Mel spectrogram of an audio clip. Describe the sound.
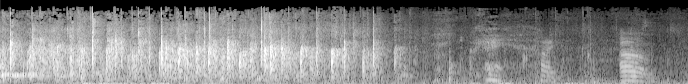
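A crowd applauds loudly for about four seconds as a speaker is invited up to speak, dense clapping, then it quickly dies down, leaving a few scattered voices and a short whoop.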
